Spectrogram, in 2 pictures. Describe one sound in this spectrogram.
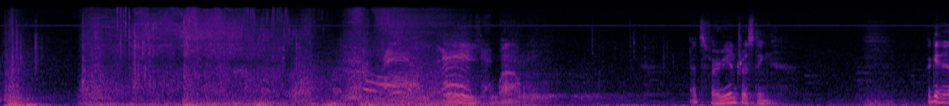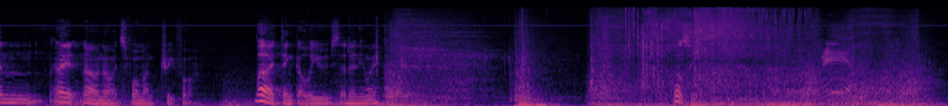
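A card pack bursts open with a bright magical whoosh.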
